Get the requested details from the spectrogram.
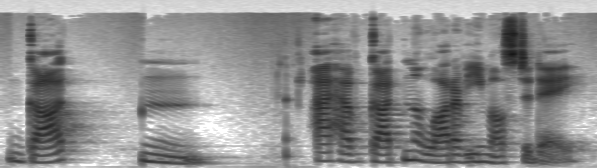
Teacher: present perfect have gotten the letter T is a stop T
